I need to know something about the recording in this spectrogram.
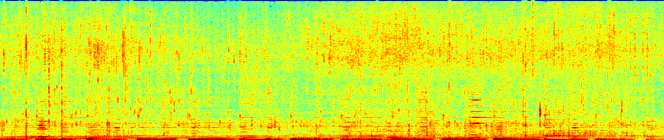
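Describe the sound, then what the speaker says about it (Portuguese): Onion, garlic and beef ribs sizzling in a pot for rib soup, a loud continuous frying crackle with a steady hiss, no talk. "Vou pôr aqui a cebola, o alho, vou colocar a costela, arrumando ela aqui por cima."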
